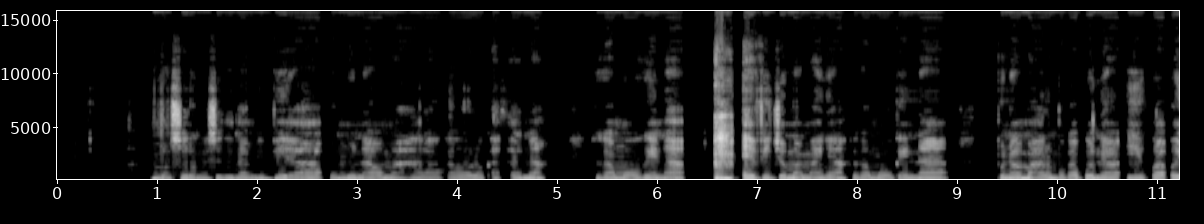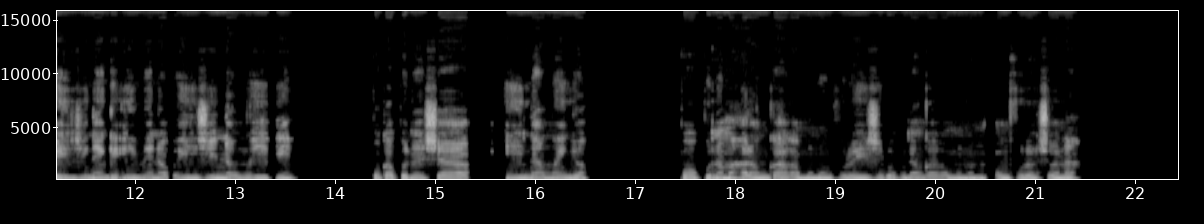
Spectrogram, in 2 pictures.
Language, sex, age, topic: Oshiwambo, female, 18-24, agriculture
